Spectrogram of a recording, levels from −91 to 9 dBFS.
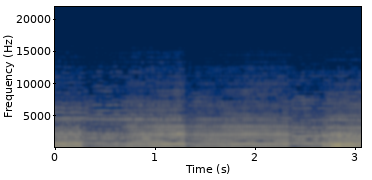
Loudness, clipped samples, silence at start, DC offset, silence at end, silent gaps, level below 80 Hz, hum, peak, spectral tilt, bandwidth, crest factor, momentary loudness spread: -35 LUFS; under 0.1%; 0 s; under 0.1%; 0 s; none; under -90 dBFS; none; -18 dBFS; -0.5 dB/octave; 15 kHz; 18 dB; 6 LU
